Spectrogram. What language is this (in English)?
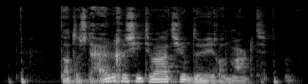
Dutch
